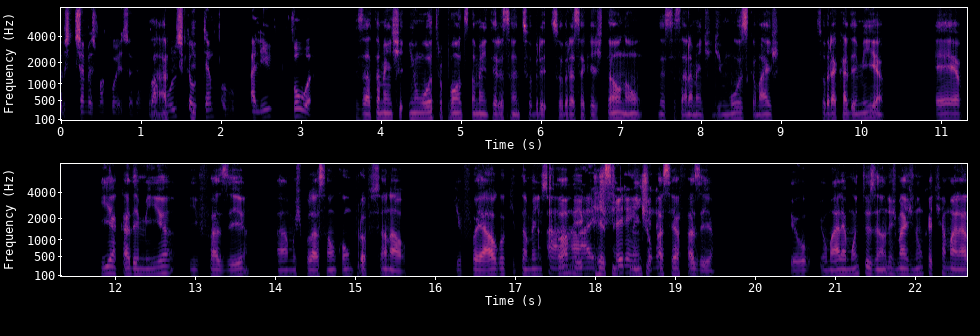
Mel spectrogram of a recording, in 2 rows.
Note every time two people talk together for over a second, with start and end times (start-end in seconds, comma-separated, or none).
17.4-18.8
